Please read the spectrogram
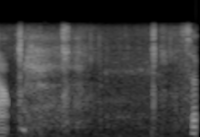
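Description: A person breathing and sniffing close to the microphone, with a few short sniffs over a steady hiss of breath.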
